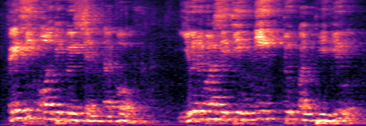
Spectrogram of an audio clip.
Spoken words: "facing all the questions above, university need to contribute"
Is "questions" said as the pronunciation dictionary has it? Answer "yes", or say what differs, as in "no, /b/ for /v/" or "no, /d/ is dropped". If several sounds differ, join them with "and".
no, /tʃ/ is dropped and /z/ is dropped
